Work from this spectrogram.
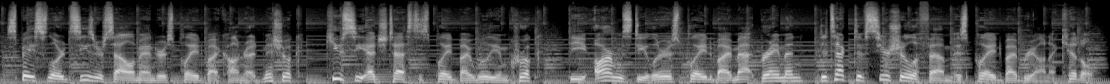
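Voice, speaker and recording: A man reading scripted end credits as the announcer of an audio production. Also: mid-range voice.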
